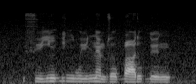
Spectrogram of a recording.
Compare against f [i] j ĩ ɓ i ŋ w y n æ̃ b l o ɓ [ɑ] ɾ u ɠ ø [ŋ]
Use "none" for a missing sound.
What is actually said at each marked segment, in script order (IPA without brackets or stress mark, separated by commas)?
y, ɑ, ŋ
